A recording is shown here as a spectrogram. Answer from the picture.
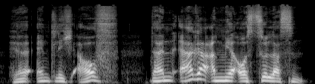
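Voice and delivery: laut und hoch, aufgebracht; wütend anfahrend. A narrator's reading. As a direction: jemanden scharf anfahren. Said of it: "fuhr sie ihn an". (wütend angefahren)

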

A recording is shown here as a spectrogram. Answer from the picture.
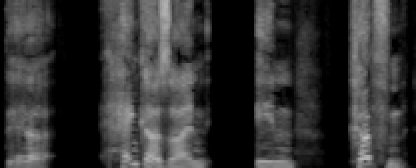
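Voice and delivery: hoch, stockend, mit langen Pausen; wirres Stammeln. A narrator's reading. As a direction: benommen Bruchstücke hervorbringen. Cole wirr nach Anfall. (Cole stammelt benommen zu Rios, hoch und zerhackt)

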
